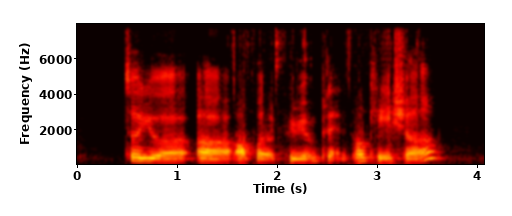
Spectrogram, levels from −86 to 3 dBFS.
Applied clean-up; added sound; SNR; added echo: neural separator model SepFormer DNS4.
